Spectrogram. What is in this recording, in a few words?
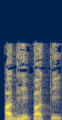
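"adhipati", Pali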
